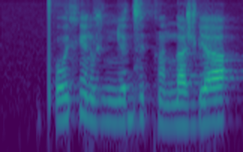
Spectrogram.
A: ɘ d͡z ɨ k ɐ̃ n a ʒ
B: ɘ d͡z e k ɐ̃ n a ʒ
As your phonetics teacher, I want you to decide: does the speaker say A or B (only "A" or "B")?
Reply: A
